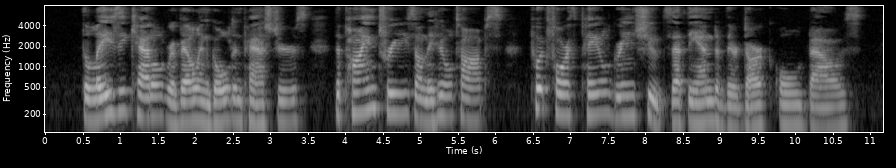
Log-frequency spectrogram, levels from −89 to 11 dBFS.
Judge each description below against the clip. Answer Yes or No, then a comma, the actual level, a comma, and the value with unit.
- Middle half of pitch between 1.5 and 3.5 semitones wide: No, average, 5.0 semitones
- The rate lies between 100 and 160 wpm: Yes, average, 145 wpm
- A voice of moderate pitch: Yes, medium, 160 Hz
